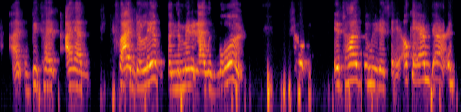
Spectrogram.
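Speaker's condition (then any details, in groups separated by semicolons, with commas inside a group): Cerebral palsy; present from birth, neck surgery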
